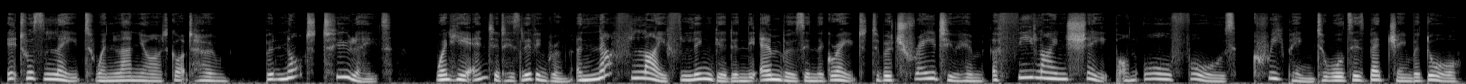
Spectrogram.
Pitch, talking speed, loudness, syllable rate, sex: 200 Hz, 170 wpm, -18 LUFS, 4.3 syllables/s, female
